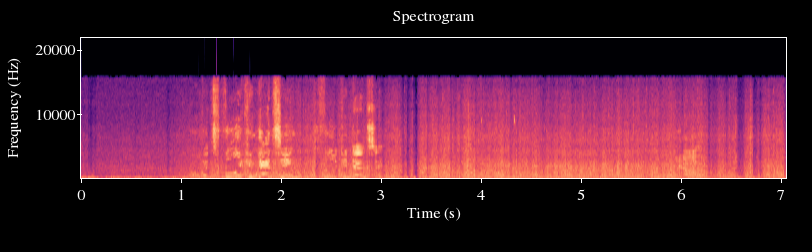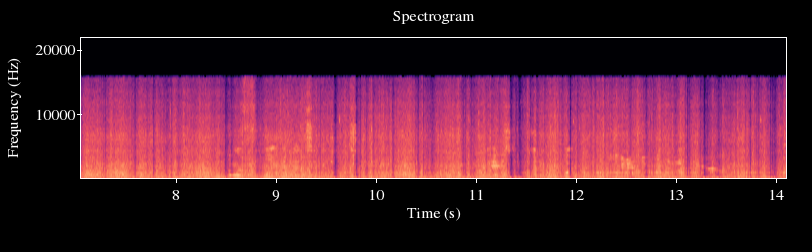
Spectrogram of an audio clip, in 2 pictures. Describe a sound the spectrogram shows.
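A car engine hums and tyres roll on a road.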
